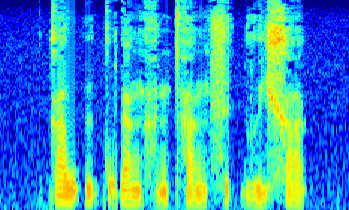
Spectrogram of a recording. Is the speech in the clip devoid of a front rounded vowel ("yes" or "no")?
yes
